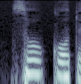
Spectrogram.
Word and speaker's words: 霜降: 霜が降りると書いてね、霜降と読みます。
